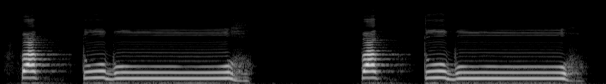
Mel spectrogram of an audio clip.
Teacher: تو اب جب یہاں پر پیش ہٹا کے سکون لگائیں گے اور اسٹاپ کریں گے تو ہا بھی ادا ہونا چاہیے، ہا کی حرکت ہٹی ہے، ہا نہیں ہٹا، ہا کو بھی ادا کریں گے، جیسے کہ اسٹاپ کریں گے فَاكْتُبُوهُ، فَاكْتُبُوهُ، سمجھ آ رہی؟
